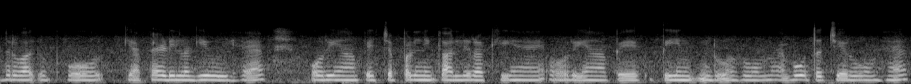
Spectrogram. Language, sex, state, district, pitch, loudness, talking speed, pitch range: Hindi, female, Haryana, Rohtak, 200 Hz, -18 LUFS, 165 wpm, 195-205 Hz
